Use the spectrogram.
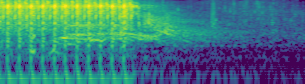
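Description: Rapid automatic gunfire in Uncharted: Drake's Fortune, a dense burst of shots lasting under a second that cuts off into a fading echo.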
